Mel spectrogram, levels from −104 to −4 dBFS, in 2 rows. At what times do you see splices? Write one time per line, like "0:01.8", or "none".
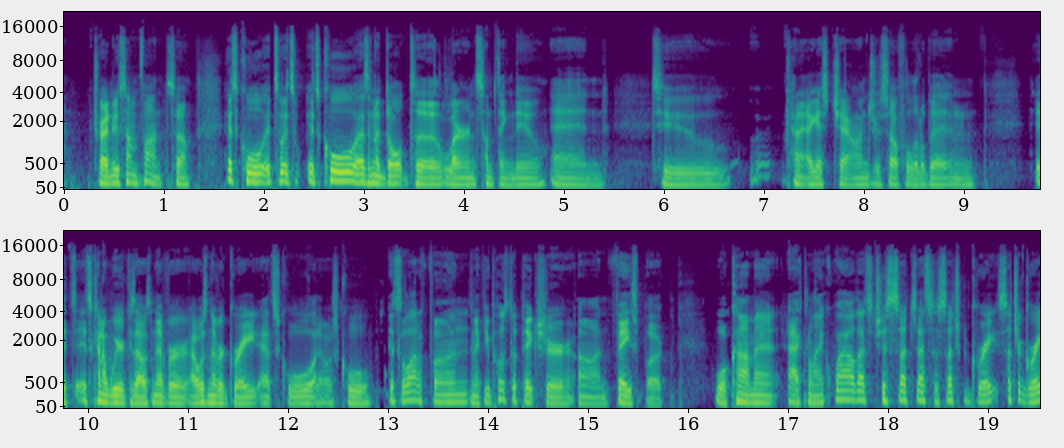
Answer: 0:12.3
0:13.8
0:14.9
